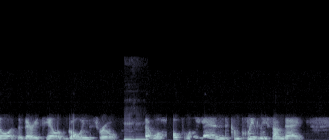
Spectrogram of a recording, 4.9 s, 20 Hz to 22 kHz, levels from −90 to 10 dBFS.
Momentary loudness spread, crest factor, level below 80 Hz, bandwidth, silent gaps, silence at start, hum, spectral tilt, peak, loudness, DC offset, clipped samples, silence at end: 5 LU; 18 dB; -48 dBFS; 4.5 kHz; none; 0 s; none; -8.5 dB/octave; -4 dBFS; -21 LUFS; under 0.1%; under 0.1%; 0.05 s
